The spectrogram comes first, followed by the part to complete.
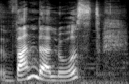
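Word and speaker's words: Wanderlust: different dialect let's see this is kind of an old-fashioned German word that we pronounce vandalos and it's literally the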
